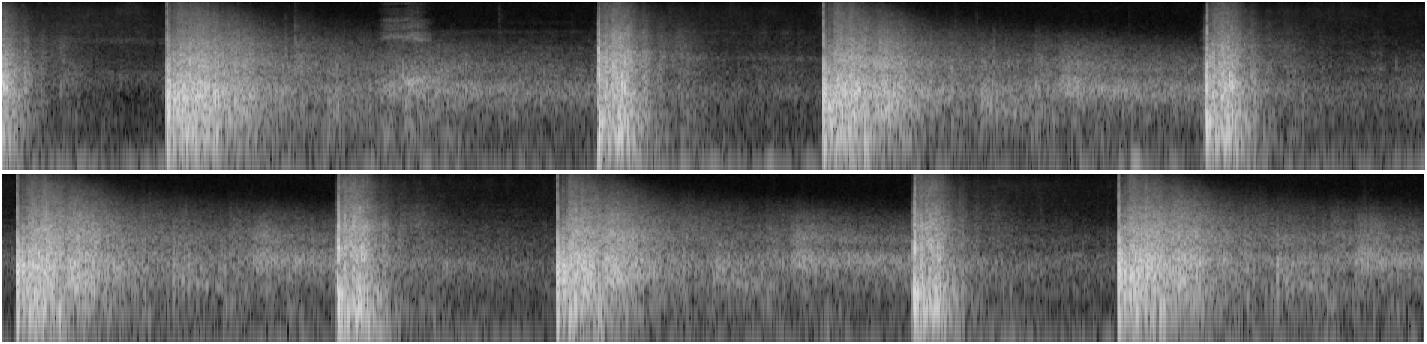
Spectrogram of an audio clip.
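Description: Gaoo Jupiter X Black roman candle firing five shots about four seconds apart. Each shot is a sharp launch report, then about a second and a half later the shell bursts in the air with a crack that trails off.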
